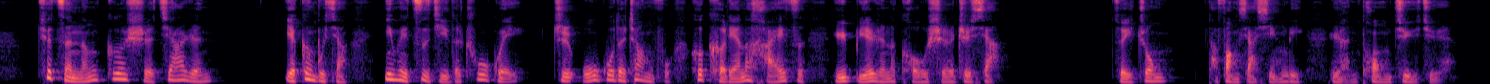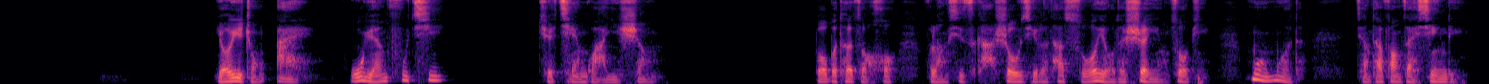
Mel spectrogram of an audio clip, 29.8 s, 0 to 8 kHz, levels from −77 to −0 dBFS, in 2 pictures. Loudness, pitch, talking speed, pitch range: -26 LUFS, 120 Hz, 185 characters per minute, 100-150 Hz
